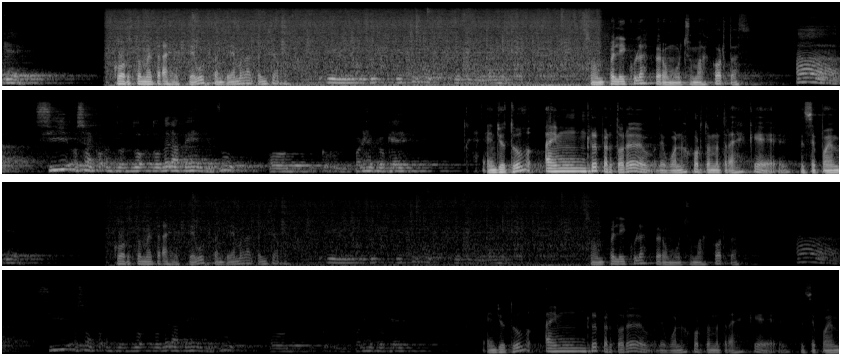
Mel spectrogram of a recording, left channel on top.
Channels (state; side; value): quieter; right; 18.3 dB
